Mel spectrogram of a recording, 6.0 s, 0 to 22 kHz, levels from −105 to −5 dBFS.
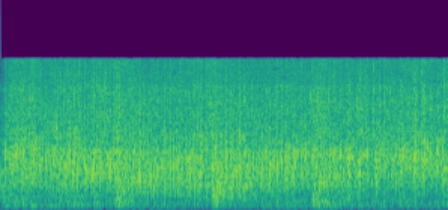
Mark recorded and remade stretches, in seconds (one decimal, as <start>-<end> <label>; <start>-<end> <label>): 0.0-2.0 remade; 2.0-2.5 recorded; 2.5-3.8 remade; 3.8-4.3 recorded; 4.3-5.0 remade; 5.0-6.0 recorded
